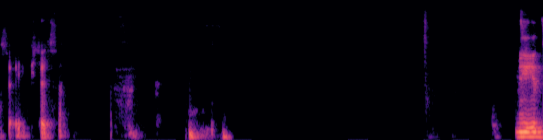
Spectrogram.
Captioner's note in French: silence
